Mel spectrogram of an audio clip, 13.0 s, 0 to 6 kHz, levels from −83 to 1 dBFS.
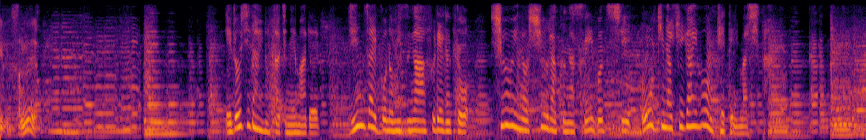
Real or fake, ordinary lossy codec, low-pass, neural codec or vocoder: fake; none; 5.4 kHz; codec, 16 kHz, 4 kbps, X-Codec, HuBERT features, trained on general audio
